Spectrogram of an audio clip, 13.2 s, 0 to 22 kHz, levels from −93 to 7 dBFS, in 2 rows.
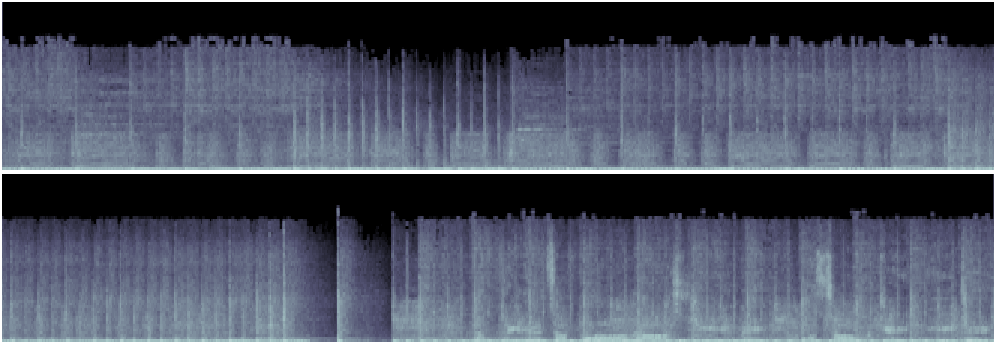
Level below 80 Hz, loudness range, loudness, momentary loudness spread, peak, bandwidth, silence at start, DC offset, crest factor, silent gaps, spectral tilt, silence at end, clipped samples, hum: -26 dBFS; 3 LU; -21 LUFS; 5 LU; -8 dBFS; 17.5 kHz; 0 s; under 0.1%; 12 dB; none; -5 dB/octave; 0 s; under 0.1%; none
